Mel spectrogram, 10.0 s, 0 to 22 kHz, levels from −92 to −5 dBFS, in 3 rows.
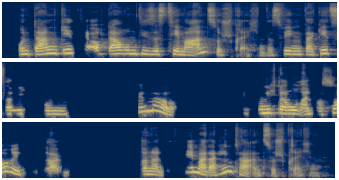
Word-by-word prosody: Und 200 0 -3
dann 215 +5 +5
geht‘s 255 +2 -1
ja 360 - +3
auch - - -16
darum, 225 0 +4
dieses 200 -3 -2
Thema 185 -6 +2
anzusprechen. 305 - -5
Deswegen, 195 +5 -3
da 180 - +1
geht‘s 230 +5 -1
dann 225 - +3
nicht 225 - -3
drum 205 -1 -4 0.7
genau, 400 +4 +2 0.7
geht 235 - -22
dann 255 - 0
nicht 260 0 +2
darum, 235 -2 +6
einfach 195 -1 -1
„Sorry“ 235 - +2
zu 330 - -44
sagen, 140 +1 -2 0.7
sondern 190 -3 0
das - - -44
Thema 320 -1 +4
dahinter 355 +4 +1
anzusprechen. - - -10
220 Hz, 175 wpm, -23 LUFS, 195-255 Hz, 0.7 s, darum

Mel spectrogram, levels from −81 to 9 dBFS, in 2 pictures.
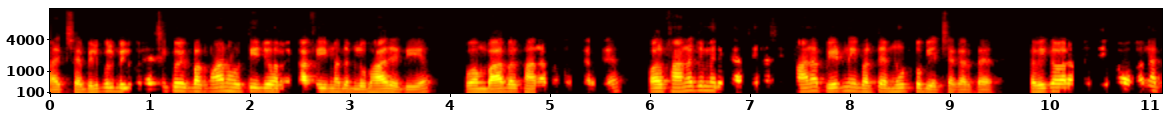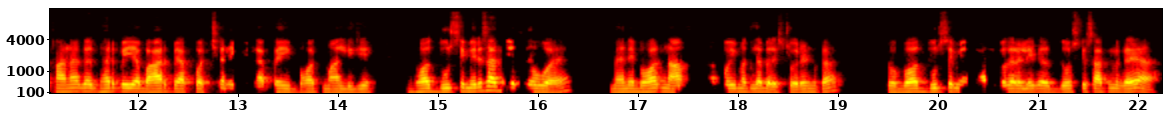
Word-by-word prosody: अच्छा, 115 0 0
बिल्कुल, 135 +7 -1
बिल्कुल, 150 0 -1
ऐसी 165 - -8
कोई 170 0 +3
पकवान 155 +1 +3
होती 155 -1 +1
जो 150 0 +4
हमें 140 0 -2
काफ़ी 130 +3 +3
मतलब 135 0 -2
लुभा 125 +1 +5
देती 120 -3 -1
है, 125 - 0 0.4
वो 130 - +4
हम 130 0 +1
बार-बार 135 +3 +6
खाना 135 -1 +1
पसंद 410 - -17
करते - - -8
हैं। - - -6 0.3
और 145 +1 +7
खाना 155 +3 +4
जो 190 +1 -2
मेरे 175 -2 +1
ख़्याल 155 -2 -1
से - - -11
ना 200 - -12
सि - - -25
खाना 150 +4 +3
पेट 150 +1 +2
नहीं 165 -2 -1
भरता 140 +1 +1
है, 145 - +1
मूड 150 +1 -3
को 155 - +2
भी 130 -3 -1
अच्छा 120 - -4
करता 110 -1 -3
है। 110 - -2 0.4
कभी-कभार 160 +4 +4
आपने 165 - -3
देखा 440 -1 -7
होगा - - +2
ना 185 - +3
खाना 140 +1 0
अगर 150 0 -1
घर 145 0 -1
पे 150 - +2
या 145 - +4
बाहर 130 0 +4
पे 140 - -1
आपको 130 0 +1
अच्छा 150 - -5
नहीं 145 0 -6
मिला, 120 - -4
कहीं 135 +1 -5
बहुत 125 +1 -4
मान 125 0 -2
लीजिए 130 +1 -7 0.3
बहुत 140 +2 +2
दूर 140 +1 -2
से 145 +2 -3
मेरे 150 +2 0
साथ 180 -1 +5
भी 175 - -3
ऐसा 240 - -4
हुआ 130 -3 +2
है, 150 +7 -7 0.4
मैंने 130 +1 -2
बहुत 135 +2 +2
नाम 130 -2 +2
सुना 180 +6 -18
कोई 145 -1 -2
मतलब 135 - -1
रेस्टोरेंट - - -1
का, - - -1 0.5
तो 130 -1 -2
बहुत 130 +2 +4
दूर 145 +2 -2
से 150 +2 -1
मैं 145 -2 -6
गाड़ी 125 - -3
वगैरह 135 0 +2
लेकर 135 0 0
दोस्त 130 +1 -5
के 145 - -4
साथ 135 -1 0
में 145 -1 -6
गया, 130 - +4
140 Hz, 245 wpm, -21 LUFS, 130-155 Hz, 0.5 s, और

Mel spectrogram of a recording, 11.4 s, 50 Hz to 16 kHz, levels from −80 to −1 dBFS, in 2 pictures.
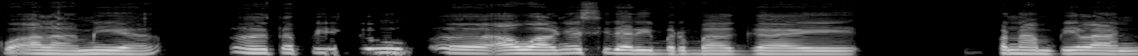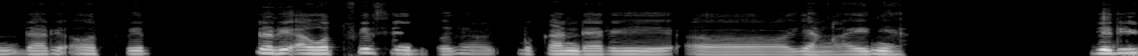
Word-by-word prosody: kualami 175 -1 +3
ya, - - -3 0.4
eee, 220 -5 +2
tapi 215 +1 -4
itu, 210 - -3 0.3
eee, 195 -5 +3
awalnya 190 +2 +6
sih 210 +1 -6
dari 185 -2 +6
berbagai 165 -1 +1 0.7
penampilan, 175 -2 +2
dari 165 0 -4
outfit 165 -1 -6 0.5
dari 195 -1 +3
outfit 185 +4 +1
sih 185 - -5
pokoknya, 150 - -10
bukan 165 -1 -3
dari, 155 -1 -3
eee, 140 0 -6
yang 140 -1 -5
lainnya. 150 +1 -2 1.0
Jadi 195 +2 +3
170 Hz, 120 wpm, -25 LUFS, 160-185 Hz, 1.0 s, awalnya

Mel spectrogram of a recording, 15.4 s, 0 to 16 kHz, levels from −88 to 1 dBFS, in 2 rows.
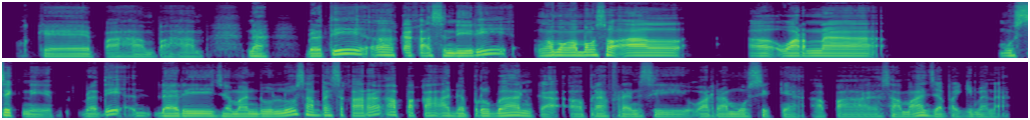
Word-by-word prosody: Oke, 100 -1 -3
paham 90 -1 -4
paham. 85 -1 -6 0.4
Nah, - - +1 0.3
berarti, 195 - +4
eee, 150 0 +2
Kakak, 130 -2 +2
sendiri 130 - +3 0.2
ngomong-ngomong 145 +2 +4
soal, 140 -1 +6 0.5
eee, 120 0 +1
warna 120 -1 +4 0.9
musik 130 +3 +3
nih. 85 -4 -6 0.2
Berarti, 160 - -1 0.2
dari 115 0 +1
zaman 105 0 -1
dulu 110 +8 +1
sampai 145 -5 -1
sekarang, 120 -1 0
apakah 125 -4 -2
ada 110 -1 -3
perubahan, 120 +4 +1
Kak, - - -4
eee, 95 -1 -6
preferensi 95 -1 -4 0.2
warna 100 +1 -4
musiknya, 100 -1 -5
apa 95 - -8
sama 95 +9 -1
aja, 100 -8 -2
apa - - -9
gimana? 90 -3 -9
120 Hz, 130 wpm, -24 LUFS, 100-135 Hz, 0.9 s, soal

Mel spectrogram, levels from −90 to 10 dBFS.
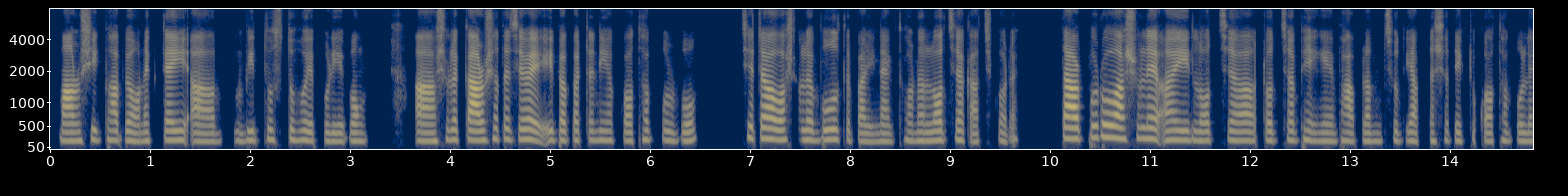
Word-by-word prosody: মানসিকভাবে 195 +2 +1
অনেকটাই 195 +2 +1 0.2
আ - - +3 0.5
বিধ্বস্ত 195 +2 -5
হয়ে 195 -2 -1
পড়ি 180 -1 -5
এবং 180 0 -3 0.6
আ - - +7
আসলে 210 +3 -1
কারো 195 0 +10
সাথে 225 0 -3
যে 215 - +1 0.3
এই 200 - 0
ব্যাপারটা 195 0 -2
নিয়ে 195 -1 -4
কথা 185 +3 -4
বলব, 190 -3 -7 0.6
সেটাও 230 -3 +5
আসলে 205 -1 -3
বলতে 215 -1 0
পারি 175 -2 -2
না - - -3
এক 165 - -13
ধরনের 185 -1 -4
লজ্জা 200 +1 0
কাজ 170 - -5
করে। - - -7 0.5
তারপরেও 255 +3 +7
আসলে 230 0 0 0.2
এই 205 -1 +4 0.2
লজ্জাটজ্জা 190 0 -2
ভেঙে 180 -3 -4
ভাবলাম 180 -1 -3 0.2
যদি 190 -2 -10
আপনার 180 +1 -8
সাথে 190 -1 -10
একটু - - -15
কথা 175 +3 -5
বলে 180 -1 -4
195 Hz, 160 wpm, -24 LUFS, 185-210 Hz, 0.6 s, কারো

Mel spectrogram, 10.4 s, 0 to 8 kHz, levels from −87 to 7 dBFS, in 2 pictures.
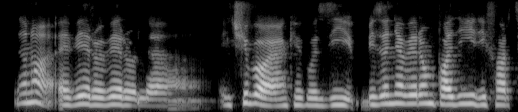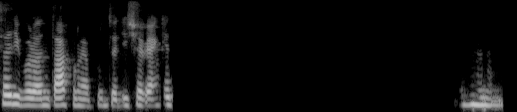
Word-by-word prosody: No, 255 - -5
no. 270 -1 +1
È 200 -1 -1
vero, 215 -2 +3
è 190 - +1
vero. 200 -2 +2
Il 180 - -6 0.2
il 195 -1 -7
cibo 235 -1 +4
è 185 - +7
anche 185 +2 -2
così, 190 0 -2
bisogna 230 +4 0
avere 235 0 +2
un 245 0 +2
po' 215 -1 +6
di 230 +2 -1
di 205 -1 -2
forza 200 +3 -1
di 225 -1 +2
volontà 190 +1 0
come, 185 -2 -8
appunto, 175 +1 -9
dicevi 190 0 -6
anche 190 +3 -5 2.9
Mh-mh. 200 -1 -2
200 Hz, 150 wpm, -22 LUFS, 185-225 Hz, 2.9 s, è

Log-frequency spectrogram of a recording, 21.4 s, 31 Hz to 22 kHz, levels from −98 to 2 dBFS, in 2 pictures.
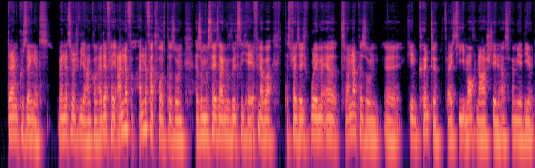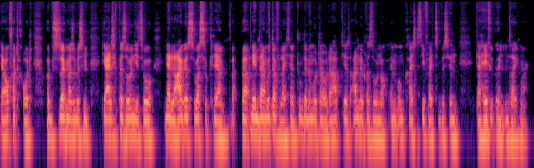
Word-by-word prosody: deinem 115 -1 +4
Cousin 110 -3 +1
jetzt, 95 +1 -5
wenn 115 0 +1
er 115 - +2
zum 120 +1 +1
Beispiel 110 0 -3
wieder 105 -2 +2
ankommt? 100 +1 -1
Hat 105 - +2
der 120 - +5
vielleicht 120 -1 +1
andere 145 +2 +4
andere 135 +5 +2
Vertrauenspersonen? 105 -5 0 0.2
Also, 110 +1 0
musst 110 -1 +3
ja 130 - +4
jetzt 115 - +6
nicht 115 - +5
sagen, 110 - +3
du 105 -1 -2
willst 110 0 0
nicht 110 -3 -4
helfen, 105 +5 +2
aber 105 0 +2 0.2
dass 100 - -8
vielleicht 115 +2 +2
solche 110 -1 +2
Probleme 115 +1 +3
er 110 -3 +1
zu 110 - -6
'ner 110 - 0
anderen 125 +1 +2
Person, 100 -3 -2
äh, 95 -1 -2
gehen 105 -4 -2
könnte. 110 -4 0
Vielleicht 100 0 +1
die 110 - 0
ihm 105 -1 0
auch 110 +1 +1
nahestehen, 100 0 +1
erste 100 0 -4
Familie 100 -1 -1
die 100 0 0
der - - -5
er - - +3
auch 105 - 0
vertraut. 95 -2 -3 0.3
Oder 105 - -1
bist 100 +2 0
du, - - -5
sag 115 - +8
ich 110 - -1
mal, 105 -1 +1
so 105 - -1
'n - - -3
bisschen 105 -1 -2 0.2
die - - +4
einzige 105 -1 +6
Person, 110 0 0
die 105 - 0
jetzt 100 - -5
so 105 0 +2 0.3
in - - -6
der 115 - +7
Lage 105 +3 +5
ist, 115 0 +3
so 110 - -2
was 105 -1 +3
zu - - -2
klären? 95 0 -1
Wa - - -11
wa 105 -2 +2
neben 115 -1 +4
deiner 110 -1 +3
Mutter 110 +1 0
vielleicht 95 -1 -3
halt 100 -1 -4
du 110 - -5
und 105 - -6
deine 105 -1 0
Mutter, 105 -2 -3
oder 100 0 -3
habt 105 0 -5
ihr 100 -3 -4
andere 105 0 -2
Personen 100 -1 -3
noch 95 +1 -6
im 105 -1 -5
Umkreis, 100 -1 -5
dass 100 - -10
die 105 - -4
da 105 - -7
vielleicht 95 -1 -4
so 95 - -10
'n - - -12
bisschen 95 0 -5 0.3
da - - -2
helfen 105 +1 +1
könnten, 100 -2 -4
sag 95 -1 -2
ich 95 - -8
mal? 90 0 -9
105 Hz, 295 wpm, -25 LUFS, 100-110 Hz, 0.3 s, sag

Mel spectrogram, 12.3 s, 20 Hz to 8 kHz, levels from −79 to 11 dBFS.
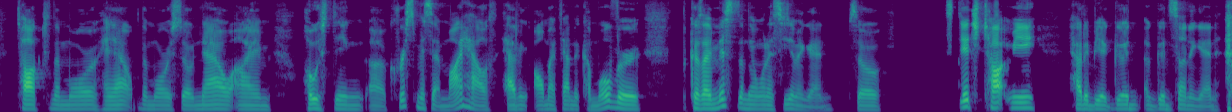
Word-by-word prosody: talk 115 0 +5
to 120 - -10
them 115 -1 -9
more, 110 0 -6
hang 110 +2 -5
out 110 -1 -3
with 125 - -27
them 115 -2 -12
more, 105 -1 -8
so 105 +2 -1
now 110 +1 -1
I'm 105 -2 -5 0.3
hosting, 115 -3 -2
uh, - - -8
Christmas - - +3
at 95 - -6
my - - +1
house, 100 0 -3
having 105 +1 -2
all 105 - -2
my 110 - -7
family 110 -2 -7
come 100 +3 -11
over 120 -9 0 0.4
because 130 - 0
I 125 - +8
miss 185 +10 +4
them; 135 -4 -7
I - - -6
wanna 115 -2 -6
see 120 +5 +3
'em 115 - -6
again. 90 0 -9
So, 100 -2 -4 0.6
Stitch - - +7
taught - - +8
me 145 -1 +6 0.3
how 120 - 0
to 115 - -2
be 115 +1 -4
a 110 - -1
good 115 -2 -5
a 105 - -10
good 105 +1 -5
son 115 0 +2
again. 95 -2 -6
110 Hz, 225 wpm, -24 LUFS, 105-115 Hz, 0.6 s, I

